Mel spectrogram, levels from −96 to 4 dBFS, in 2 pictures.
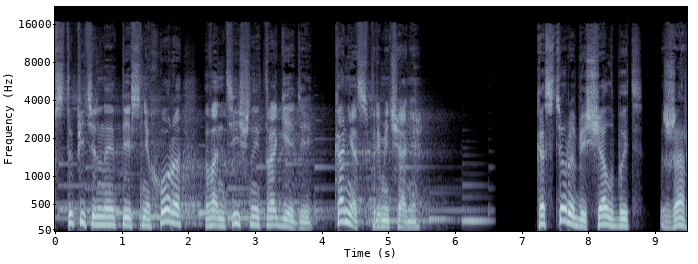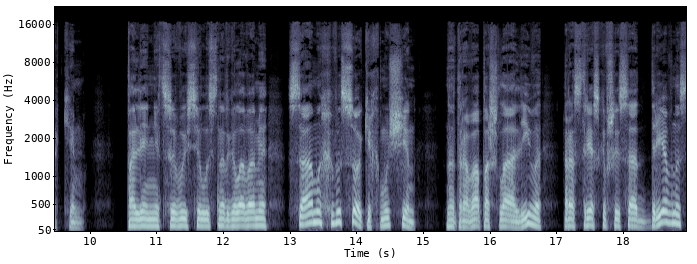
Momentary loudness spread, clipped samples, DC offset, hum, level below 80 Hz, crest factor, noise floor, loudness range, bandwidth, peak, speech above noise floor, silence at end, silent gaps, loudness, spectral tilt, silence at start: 12 LU; under 0.1%; under 0.1%; none; -60 dBFS; 14 dB; -70 dBFS; 4 LU; 17 kHz; -8 dBFS; 49 dB; 0 s; 6.74-7.20 s; -21 LUFS; -5.5 dB/octave; 0 s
